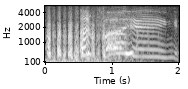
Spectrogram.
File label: annoyed; war2; humans; gnomish flying machine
